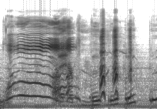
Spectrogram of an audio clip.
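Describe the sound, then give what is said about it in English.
A voice imitates a fish screaming underwater: a strained, wavering high-pitched wail for about a second, breaking into a few short gurgling, bubbly vocal bursts. “Okay, I dare one of you to make a screaming fish sound, like a fish screaming underwater.”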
